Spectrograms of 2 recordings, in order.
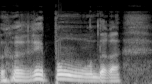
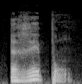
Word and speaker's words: répond: So, final D is not pronounced. You only have this on nasal sound at the end.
